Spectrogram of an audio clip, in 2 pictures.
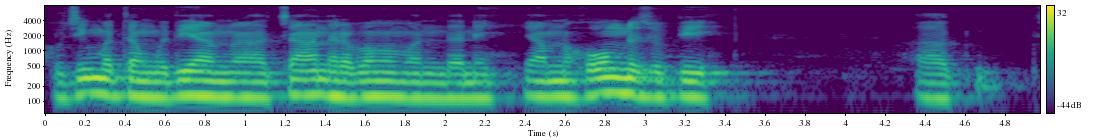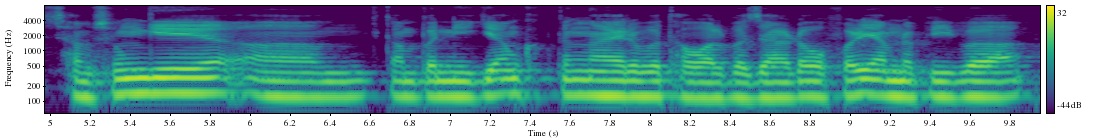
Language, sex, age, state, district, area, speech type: Manipuri, male, 30-45, Manipur, Thoubal, urban, spontaneous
